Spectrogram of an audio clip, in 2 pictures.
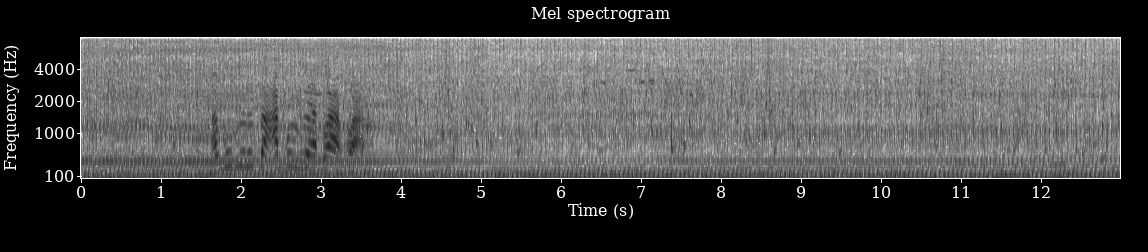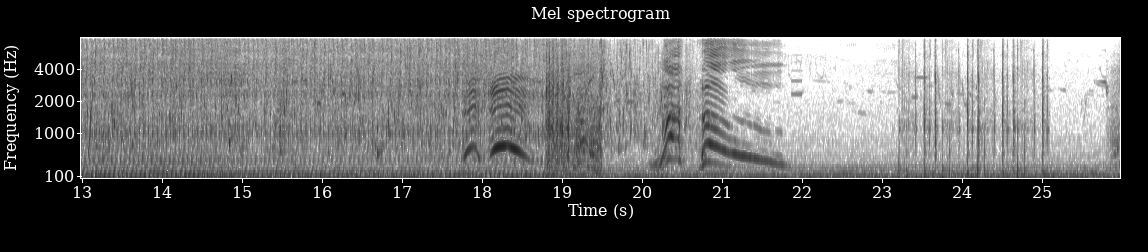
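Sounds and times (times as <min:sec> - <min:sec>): small engine idling: 0:00.0 - 0:20.1
high steady hum: 0:00.0 - 0:22.2
water trickling into tank: 0:03.3 - 0:17.8, 0:18.6 - 0:20.2.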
